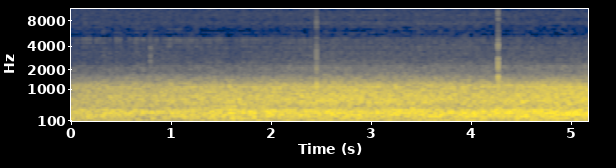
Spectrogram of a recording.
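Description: A vehicle's steady rumble, growing slowly louder.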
